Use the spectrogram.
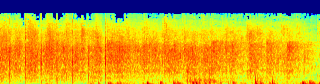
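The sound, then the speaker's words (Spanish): An audience applauds a guest at a live Tolkien fan convention event, with many overlapping claps forming a steady, dense patter throughout. “Dale un aplauso, por favor.”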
